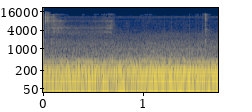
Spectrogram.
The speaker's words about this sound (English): But then I got in the car and I'm driving away, and here I am talking in this podcast in the car.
